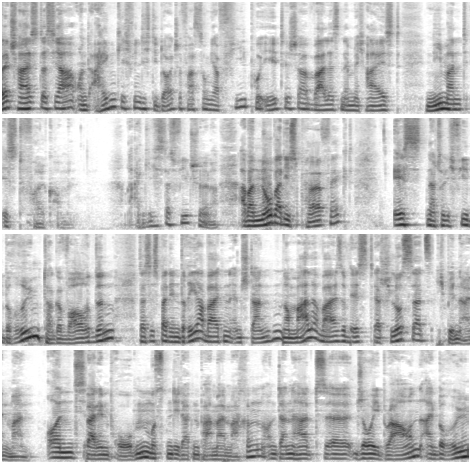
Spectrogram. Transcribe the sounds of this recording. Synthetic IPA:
d̥ɔʏt͡ʃhaɪst̚d̥asjaːʔʊntʔa̰ɪɡŋ̩tʰlɪçfɪndəɪçd̥iːdɔʏt͡ʃəfa̰sʊŋjaːfiːlpʰoʔeːtʰɪʃɐva̰ɪlɛsnɛːmlɪçhaɪstniːmantɪstfɔ̰lkʰɔmən | ʔʊnʔa̰ɪɡŋ̩tlɪçɪstd̥asfiːlʃø̰ːnɐ̰ʔa̰ːbɐnoːbɔdispʰœɐfɛktʔɪstnatʰyːɐlɪçfiːlbəʁyːmtɐɡəvɔʁdənd̥asɪst̚b̥aɪdeːndʁeːaɐbaɪtn̩ɛntʃtandn̩nɔɐmaːlɐvaɪzəɪstd̥eːɐʃlʊsz̥at͡sʔɪçb̥ɪna̰ɪnma̰n | ʔʊntbaɪɾeːnpʁ̥oːbm̩mʊstn̩diːdatnpʰa̰ːɐma̰ːlma̰χənʊ̰nt̚d̥anɦatʔɛːd͡ʒoibʁaʊna̰ɪnbəʁyːm

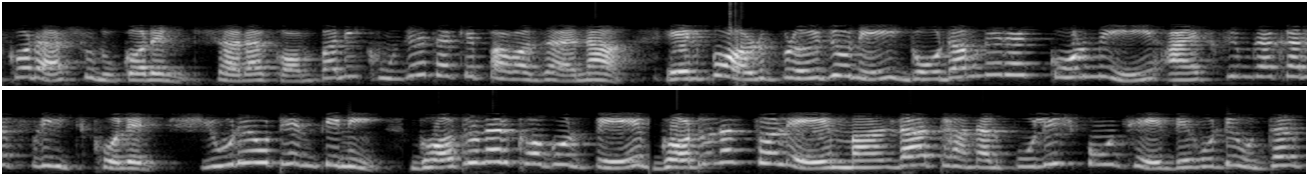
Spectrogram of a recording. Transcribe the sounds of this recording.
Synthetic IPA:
kɔɾaʃuɾukɔɾenʃaɾakɔmpanikʰũd͡ʑet̪ʰakepaoad͡ʑaenaeɾpɔɾpɾojod͡ʑonejɡoɖawneɾɛkːoɾmijajskɾimɾakʰaɾfɾid͡ʑkʰolenʃiuɽeoʈʰent̪iniɡʱɔʈonaɾkʰɔboɾpeeɡʱɔʈonast̪ʰɔlemalɖat̪ʰanaɾpuliʃpõw̃t͡ɕʰed̪eɦoʈiud̪ʱːaɾ

